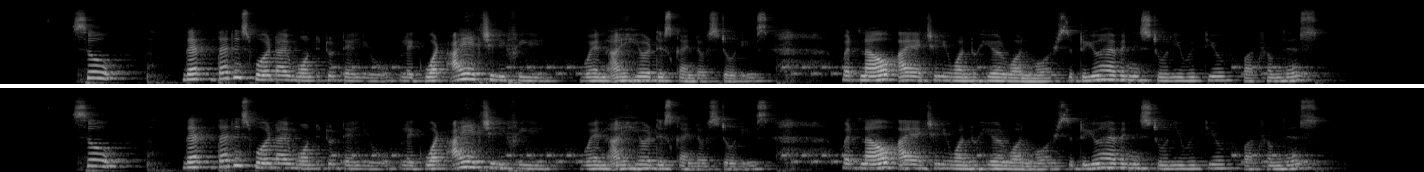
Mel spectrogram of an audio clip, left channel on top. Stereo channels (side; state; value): both; normal; correlation 0.89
